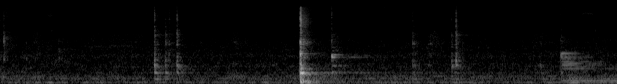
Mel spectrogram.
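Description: Electric guitar strings being pressed and released against the frets, giving a few light clicks with one sharper click about three seconds in. Near the end a low string sounds and keeps ringing.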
